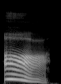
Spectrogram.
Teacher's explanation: It's not the tight ah like in the word cat. It's a big, open sound, like when you're at the doctor's office and they tell you to say ah. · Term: the final ah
